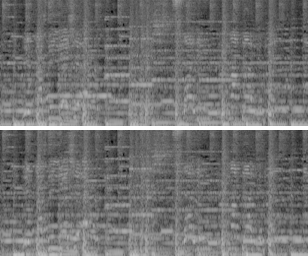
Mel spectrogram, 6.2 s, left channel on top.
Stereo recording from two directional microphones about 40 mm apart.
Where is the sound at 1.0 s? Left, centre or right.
Centre.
